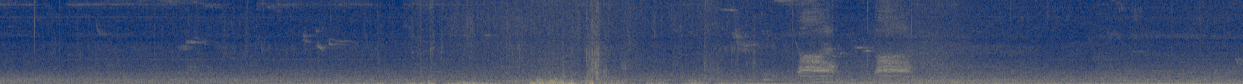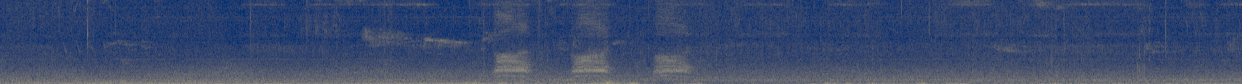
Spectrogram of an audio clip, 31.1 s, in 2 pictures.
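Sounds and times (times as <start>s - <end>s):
harsh bird calls: 9.0s - 11.5s, 20.2s - 24.4s.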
